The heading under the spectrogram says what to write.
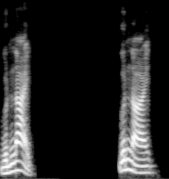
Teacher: তার মানে এই যে আমি লাস্ট পয়েন্টে গিয়ে এই যে জিহ্বাটা লাগিয়ে ফেলছিলাম, বাট আমি টিটা উচ্চারণ করতে পারি নাই, করি নাই। That's called stop টি।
